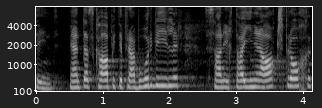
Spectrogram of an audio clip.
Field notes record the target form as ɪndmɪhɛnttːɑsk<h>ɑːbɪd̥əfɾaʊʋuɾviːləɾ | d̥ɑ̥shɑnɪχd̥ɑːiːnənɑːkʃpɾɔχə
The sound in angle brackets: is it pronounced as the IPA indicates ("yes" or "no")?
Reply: yes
